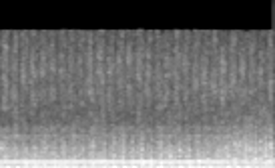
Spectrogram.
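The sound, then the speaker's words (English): A helicopter hovers over the Grand Canyon, trying to hold a stationary position, its rotor thumping in a steady rapid pulse over a constant droning engine hum, loud and continuous with no voices. “Helicopter's trying to maintain a stationary position.”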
